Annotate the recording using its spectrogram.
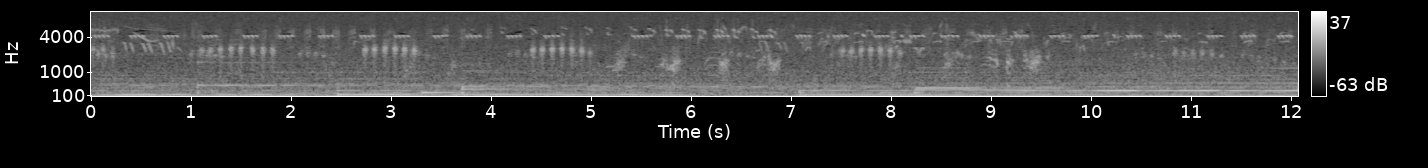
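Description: Calm ambient music of slow, sustained low tones, over a nature-sound bed: a high, even insect chirping at about four chirps a second, repeated short raspy animal calls a couple of times, and scattered bird chirps.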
